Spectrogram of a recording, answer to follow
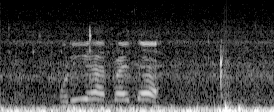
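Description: Low, choppy rumble of wind and sea water buffeting a camera microphone at the water's surface, with a short spoken word a little before the middle.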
